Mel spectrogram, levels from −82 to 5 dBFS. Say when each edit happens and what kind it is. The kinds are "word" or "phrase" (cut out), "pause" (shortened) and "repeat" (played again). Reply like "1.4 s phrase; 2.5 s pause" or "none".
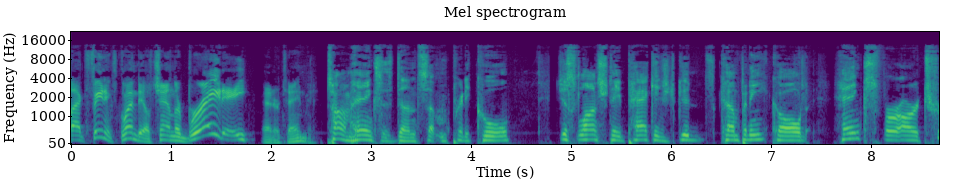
1.8 s pause; 4.8 s pause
